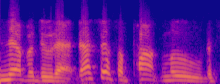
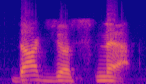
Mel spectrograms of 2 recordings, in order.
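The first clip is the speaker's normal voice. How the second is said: ordinary talk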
